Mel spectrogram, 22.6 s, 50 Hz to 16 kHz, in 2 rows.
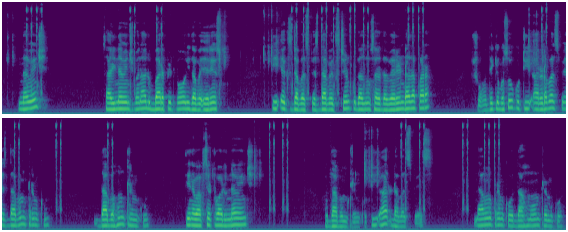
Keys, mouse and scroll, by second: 0.0 space, 0.5 click, 1.0 middle click, 1.8-2.5 scroll up 1, 2.5 click, 4.0-5.4 typing, 5.4-5.8 scroll down 1, 5.8 click, 9.7-10.6 typing, 10.8 click, 14.1-14.5 scroll up 1, 15.4 o, 15.5 space, 15.9 9, 16.2 space, 16.6 click, 17.7-18.7 typing, 18.6-19.3 scroll up 1, 19.3 click, 20.1-20.5 scroll up 1, 20.5 click, 21.5-22.2 scroll down 1.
